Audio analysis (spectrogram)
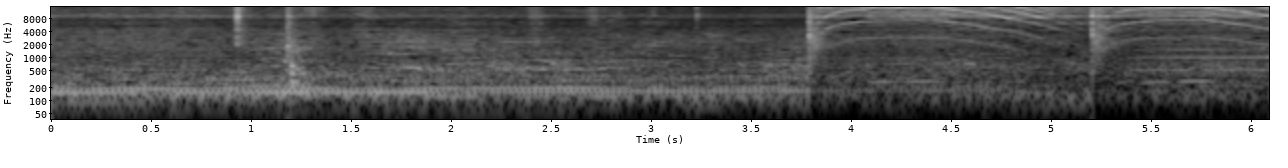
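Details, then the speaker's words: Piaggio Ape auto-rickshaw starter motor, removed and checked after worn carbon brushes caused weak start, bench-run on battery: steady even hum with no grinding or catching; motor runs freely and healthy. "చూసారా అది ఎట్లా start అయిందో బ్యాటరీకి connection ఇయ్యంగానే"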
